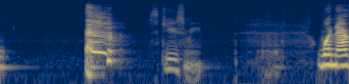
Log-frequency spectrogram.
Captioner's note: cough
